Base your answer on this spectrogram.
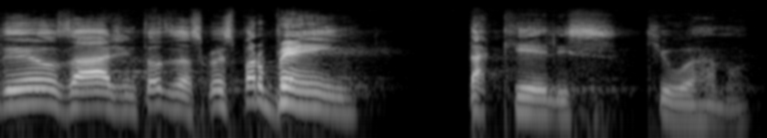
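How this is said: The stress falls on the word bem. The good outcome is what matters most. The speaker calls it wrong. "é mais gostoso e mais fácil a gente colocar a ênfase desse versículo no bem"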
